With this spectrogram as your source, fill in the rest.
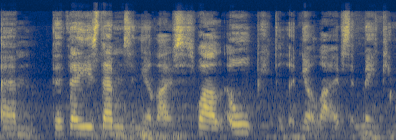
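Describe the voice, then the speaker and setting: A woman talks at an unhurried, middling speed while clear background noise carries on behind her. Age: 40s. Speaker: TikTok live participant. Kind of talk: casual chat. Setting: in a car, being driven.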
